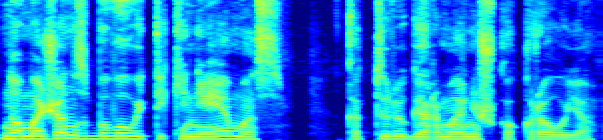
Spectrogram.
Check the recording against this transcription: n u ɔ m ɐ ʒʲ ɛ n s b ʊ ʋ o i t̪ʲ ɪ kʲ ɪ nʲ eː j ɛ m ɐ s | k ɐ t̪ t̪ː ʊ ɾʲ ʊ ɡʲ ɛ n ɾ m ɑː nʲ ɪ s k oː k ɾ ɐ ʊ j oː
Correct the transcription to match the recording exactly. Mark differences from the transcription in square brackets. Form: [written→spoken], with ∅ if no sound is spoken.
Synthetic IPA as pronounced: n u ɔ m ɐ ʒʲ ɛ n s b ʊ ʋ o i t̪ʲ ɪ kʲ ɪ nʲ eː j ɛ m ɐ s | k ɐ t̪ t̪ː ʊ ɾʲ ʊ ɡʲ ɛ [n→∅] ɾ m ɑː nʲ ɪ [s→ʃ] k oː k ɾ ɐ ʊ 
